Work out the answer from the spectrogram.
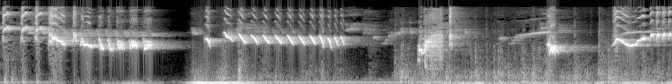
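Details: White-rumped shama (murai batu) song for drawing other shamas into singing: two bursts of rapid repeated whistled notes, then harsh buzzy notes and a sharp falling whistle, pauses between phrases, low hum.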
